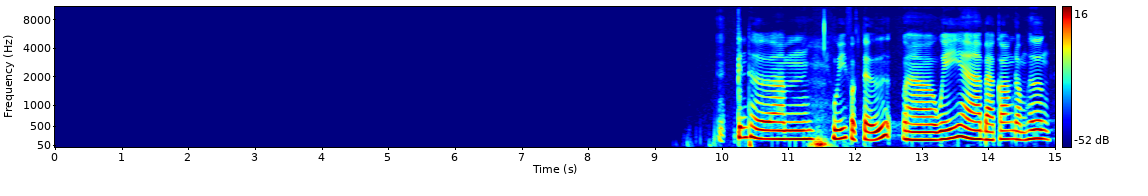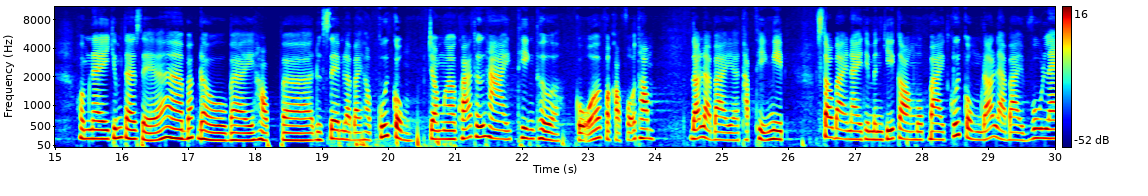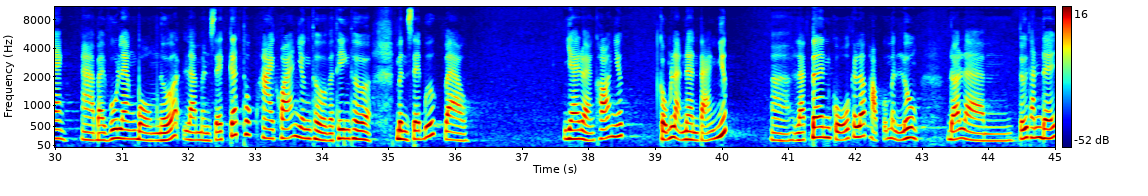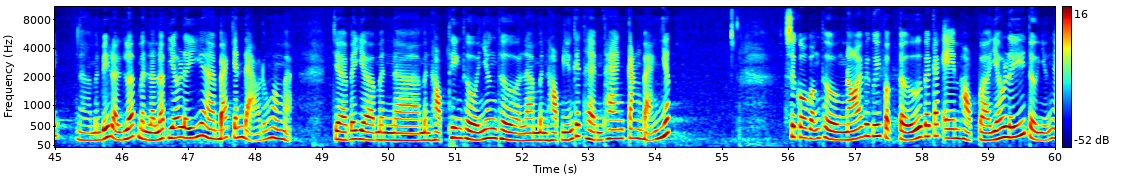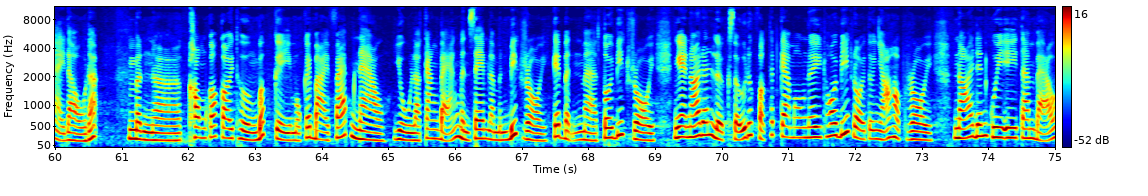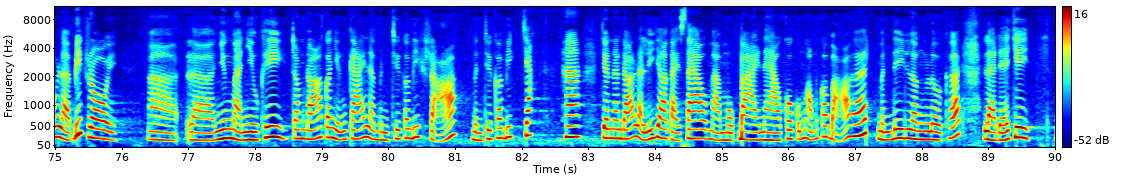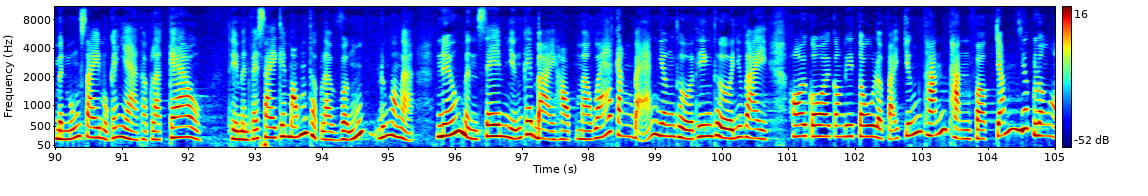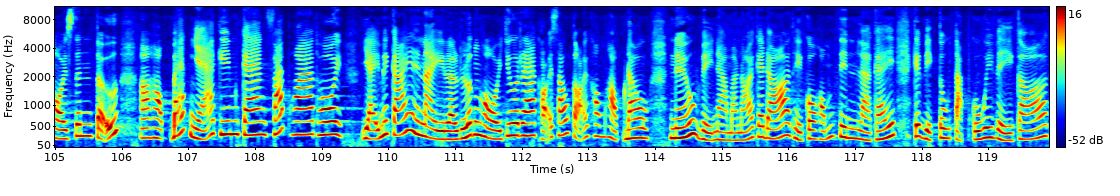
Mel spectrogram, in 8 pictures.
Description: Nghe mp3 thuyết pháp Thập thiện nghiệp 1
